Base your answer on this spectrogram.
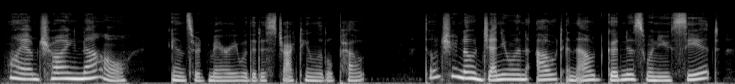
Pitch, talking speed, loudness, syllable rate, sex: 220 Hz, 190 wpm, -16 LUFS, 5.3 syllables/s, female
